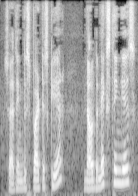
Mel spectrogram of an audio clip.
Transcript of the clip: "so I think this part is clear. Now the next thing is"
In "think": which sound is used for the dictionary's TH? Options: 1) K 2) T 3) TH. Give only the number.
2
